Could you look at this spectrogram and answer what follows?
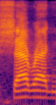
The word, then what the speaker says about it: Shadrach: I'm a butcher it, but I know how to say it. It's Shadrach, Meshach, and Abednego.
